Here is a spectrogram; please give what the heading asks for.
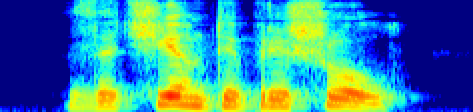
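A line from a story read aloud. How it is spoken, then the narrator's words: Booming echoing voice. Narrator (Russian): Могучим эхом прогремел голос адаманта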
